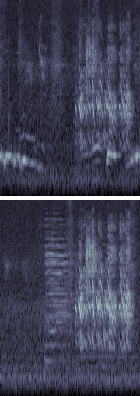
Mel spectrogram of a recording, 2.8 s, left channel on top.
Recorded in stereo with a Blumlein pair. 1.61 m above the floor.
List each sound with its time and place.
1.5 s a bird: 20° right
